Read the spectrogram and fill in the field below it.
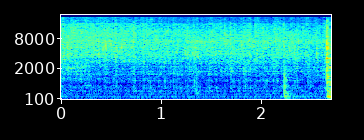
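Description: Steaks browning in a frying pan before being finished in the oven, giving a steady soft sizzle with a brief louder crackle near the end.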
